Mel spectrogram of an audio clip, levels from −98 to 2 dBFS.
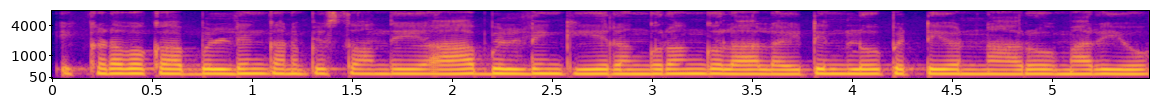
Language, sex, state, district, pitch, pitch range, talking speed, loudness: Telugu, female, Andhra Pradesh, Guntur, 200 Hz, 195-205 Hz, 155 wpm, -13 LUFS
